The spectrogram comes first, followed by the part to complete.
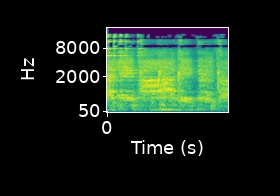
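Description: Devotional aarti hymn sung by a group of voices with music, over a steady, repeating percussion beat.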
